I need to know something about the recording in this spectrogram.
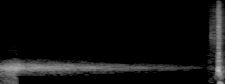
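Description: Logo sting sound effect: a brief low thump, then a single ping-like electronic tone that fades away over about two seconds.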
